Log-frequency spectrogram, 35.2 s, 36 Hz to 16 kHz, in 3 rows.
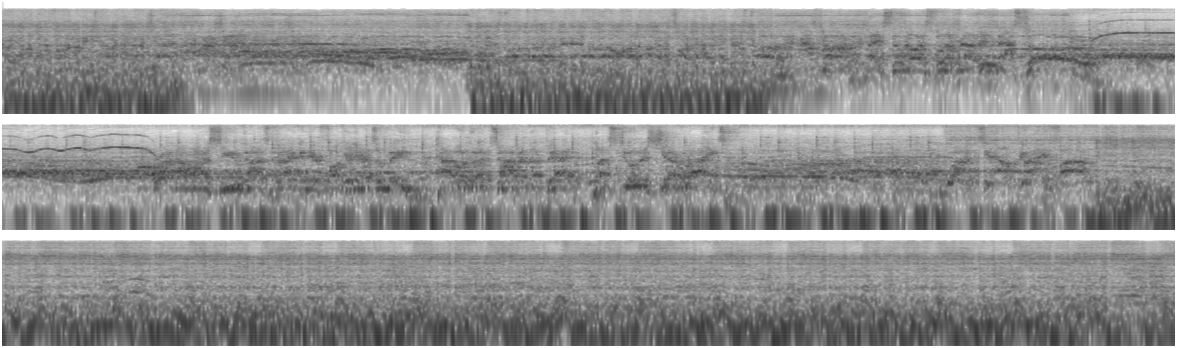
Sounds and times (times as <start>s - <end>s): Music: 0.0s - 35.1s.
